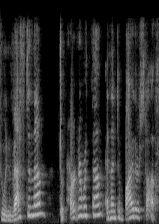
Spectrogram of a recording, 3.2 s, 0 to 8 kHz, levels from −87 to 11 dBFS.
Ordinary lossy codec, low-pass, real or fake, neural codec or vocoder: AAC, 48 kbps; 7.2 kHz; fake; vocoder, 24 kHz, 100 mel bands, Vocos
